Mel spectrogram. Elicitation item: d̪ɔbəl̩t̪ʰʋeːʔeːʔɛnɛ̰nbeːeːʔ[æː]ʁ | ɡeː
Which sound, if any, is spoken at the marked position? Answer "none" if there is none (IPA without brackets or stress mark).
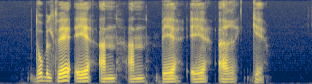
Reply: æ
